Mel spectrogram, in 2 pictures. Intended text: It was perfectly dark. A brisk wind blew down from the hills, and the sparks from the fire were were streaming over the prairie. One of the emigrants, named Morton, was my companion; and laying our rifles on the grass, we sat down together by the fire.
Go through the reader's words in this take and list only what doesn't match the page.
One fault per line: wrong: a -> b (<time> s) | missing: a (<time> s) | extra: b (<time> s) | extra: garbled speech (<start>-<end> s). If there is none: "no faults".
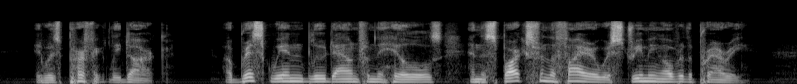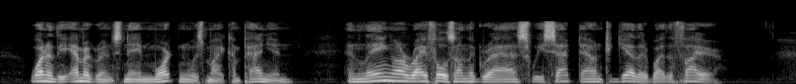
missing: were (6.1 s)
